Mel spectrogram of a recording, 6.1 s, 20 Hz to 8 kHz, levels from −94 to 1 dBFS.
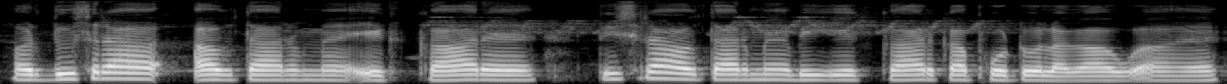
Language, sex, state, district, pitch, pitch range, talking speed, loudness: Hindi, male, Jharkhand, Deoghar, 175 Hz, 170-185 Hz, 175 wpm, -15 LUFS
